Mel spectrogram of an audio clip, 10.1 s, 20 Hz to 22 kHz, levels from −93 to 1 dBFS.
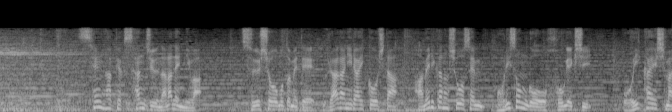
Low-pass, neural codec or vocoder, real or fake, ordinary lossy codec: none; none; real; none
